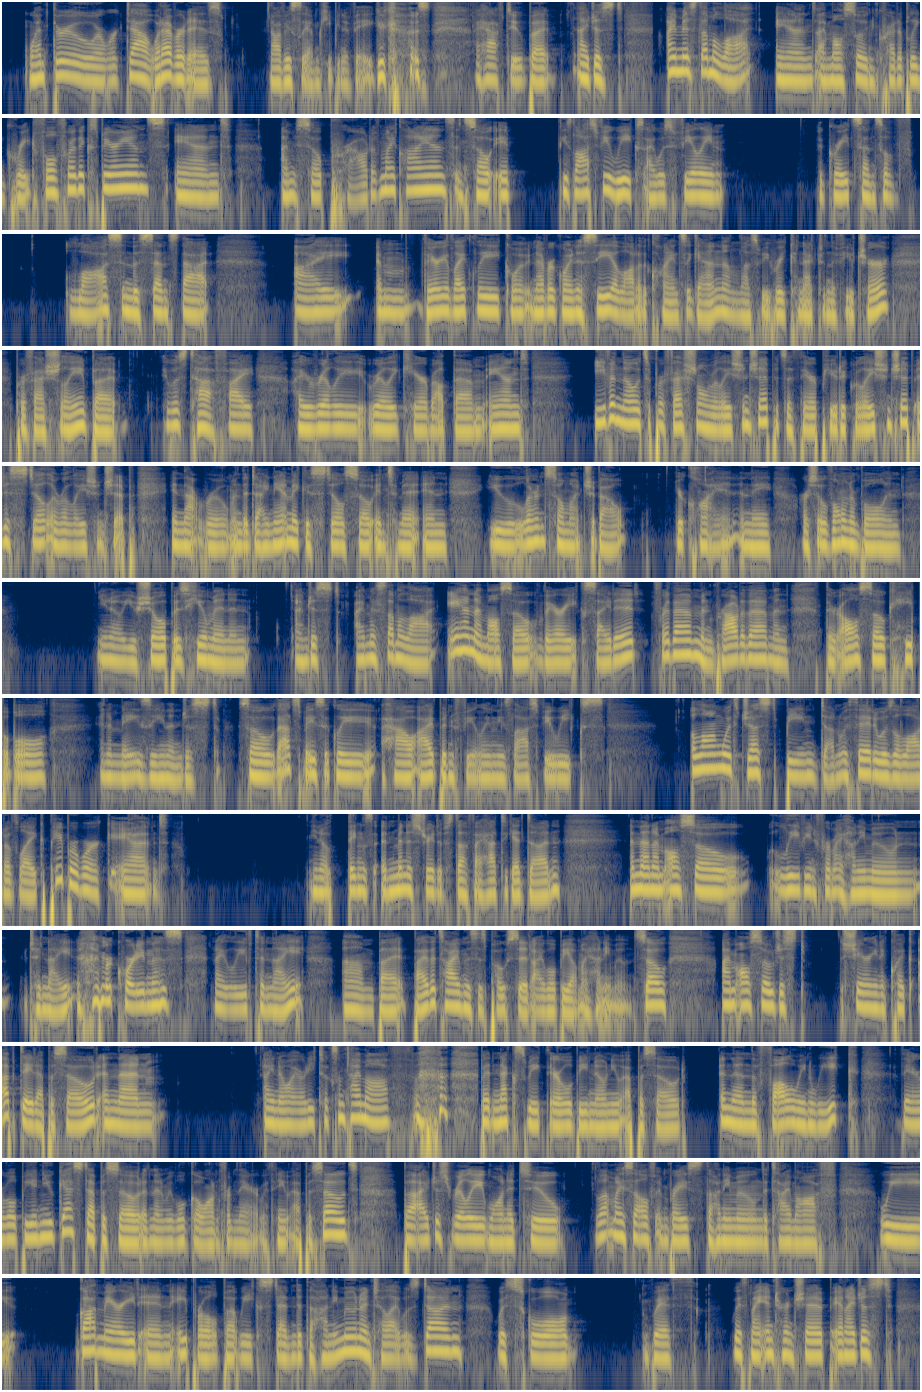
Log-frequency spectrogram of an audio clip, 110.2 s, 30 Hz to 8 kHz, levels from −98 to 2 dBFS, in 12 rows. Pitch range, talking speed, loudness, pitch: 150-180 Hz, 175 wpm, -19 LUFS, 160 Hz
